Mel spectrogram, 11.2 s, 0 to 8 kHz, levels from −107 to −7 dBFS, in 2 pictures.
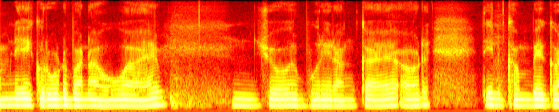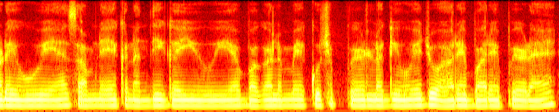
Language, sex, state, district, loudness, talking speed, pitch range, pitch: Hindi, male, Bihar, Supaul, -17 LUFS, 180 wpm, 115-125 Hz, 115 Hz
